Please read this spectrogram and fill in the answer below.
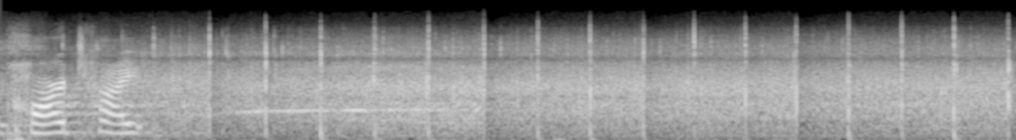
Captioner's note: audience applauds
